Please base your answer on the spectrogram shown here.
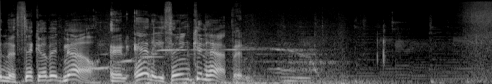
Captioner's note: elk bugling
